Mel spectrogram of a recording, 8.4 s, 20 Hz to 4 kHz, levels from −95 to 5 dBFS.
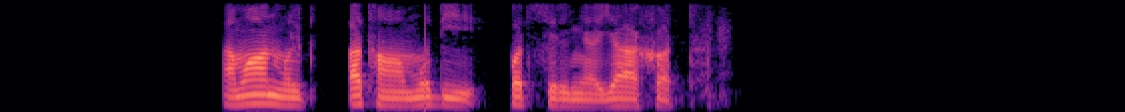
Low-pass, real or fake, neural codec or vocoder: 3.6 kHz; real; none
